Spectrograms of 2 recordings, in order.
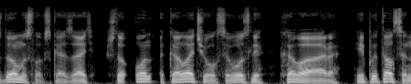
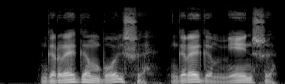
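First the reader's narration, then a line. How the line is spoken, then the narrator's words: Grumbled. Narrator (Russian): проворчал Тед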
